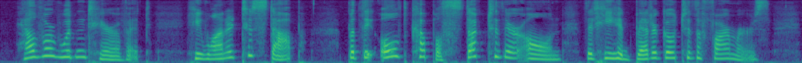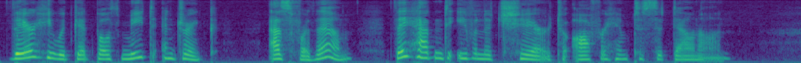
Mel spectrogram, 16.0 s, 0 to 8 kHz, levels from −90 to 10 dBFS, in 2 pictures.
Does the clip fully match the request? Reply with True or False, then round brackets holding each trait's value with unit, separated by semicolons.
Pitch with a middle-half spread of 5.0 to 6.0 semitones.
True (5.4 semitones)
